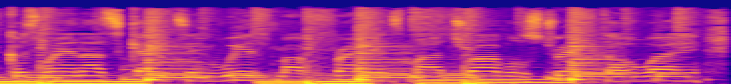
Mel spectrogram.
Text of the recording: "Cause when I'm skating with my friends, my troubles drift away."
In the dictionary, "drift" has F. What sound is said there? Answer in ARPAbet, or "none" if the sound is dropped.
P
